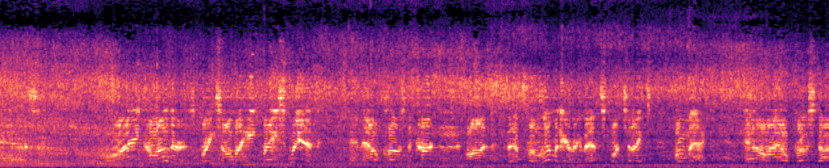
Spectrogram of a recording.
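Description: Dirt-track Pro Stock race cars' engines running around the oval, a steady drone, with a man's voice talking over it.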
